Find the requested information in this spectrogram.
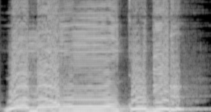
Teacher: اللسان سيكون قريبا من مخرج حرف القاف وأقصى اللسان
